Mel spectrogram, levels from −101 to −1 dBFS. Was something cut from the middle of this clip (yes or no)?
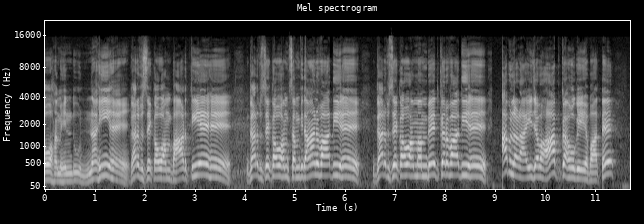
yes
